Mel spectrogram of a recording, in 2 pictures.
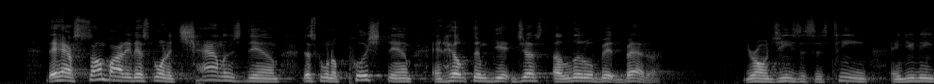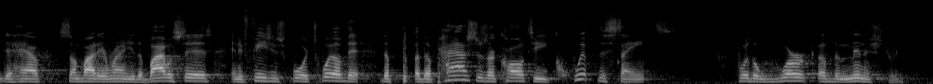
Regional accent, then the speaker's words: the South, United States; You know, I'm from the South, man.

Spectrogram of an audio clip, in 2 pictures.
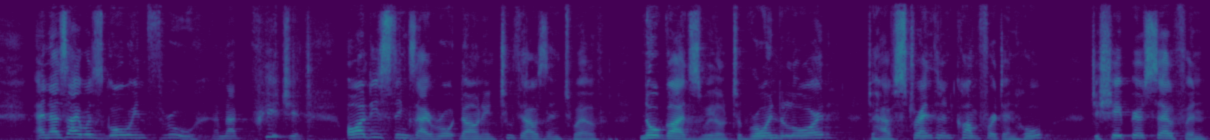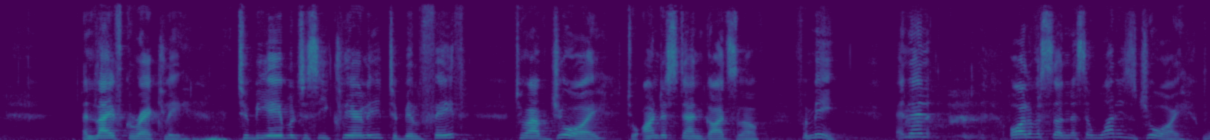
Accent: Jamaica; I'm a little darker because I'm from Jamaica

